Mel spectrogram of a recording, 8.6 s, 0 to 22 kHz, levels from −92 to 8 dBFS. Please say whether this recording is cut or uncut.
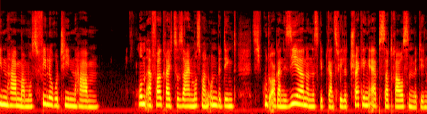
uncut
